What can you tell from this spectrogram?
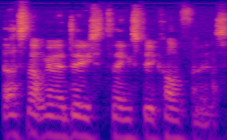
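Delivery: ordinary talk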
